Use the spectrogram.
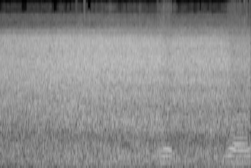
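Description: Steady broadband roar of gorgeous falls on the Pitt River, loud and close, filling the whole stretch, with a brief voice rising over it near the end.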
